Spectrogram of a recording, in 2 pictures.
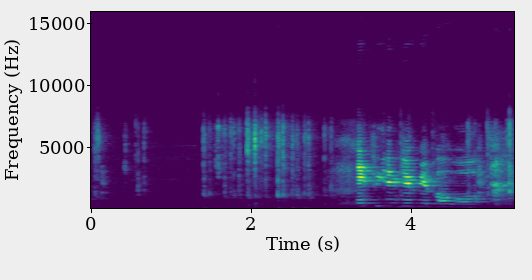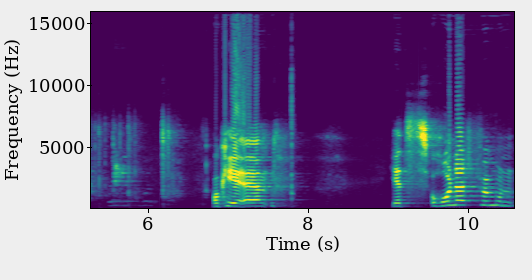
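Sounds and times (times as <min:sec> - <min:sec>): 
typing on a computer keyboard into game chat: 0:00.0 - 0:00.8, 0:01.4 - 0:03.1, 0:04.6 - 0:06.4
speech: 0:06.8 - 0:07.6, 0:09.0 - 0:10.5.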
